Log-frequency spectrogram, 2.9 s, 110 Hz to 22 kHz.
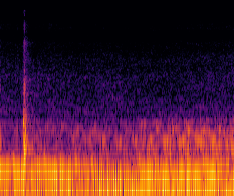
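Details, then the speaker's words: C6 Corvette with an LS3, idling after an oil and filter change on the factory stock active exhaust, valve open: a deep, steady V8 burble with a small throttle blip and no ticks or knocks. This is a normal idle. "sounds really good. It really does for being factory stock exhaust."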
